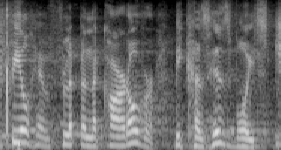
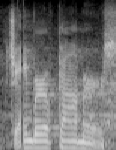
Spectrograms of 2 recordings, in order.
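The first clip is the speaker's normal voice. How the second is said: much lower, formal announcer voice; deep disguised voice; 10 semitones lower than usual. Retold or imitated. Comedian fooling G at the door, deep disguised voice. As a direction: drop the voice way down to fake an official.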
